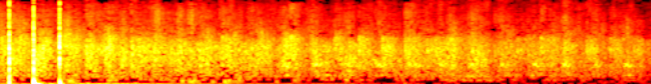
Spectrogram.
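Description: Audience applauding, opened by a few loud single hand claps close to the microphone, the applause thinning out near the end.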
